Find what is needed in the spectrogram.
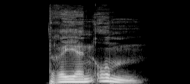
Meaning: inflection of umdrehen: 1. first/third-person plural present 2. first/third-person plural subjunctive I
- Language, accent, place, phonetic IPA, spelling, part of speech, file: German, Germany, Berlin, [ˌdʁeːən ˈʊm], drehen um, verb, De-drehen um.ogg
